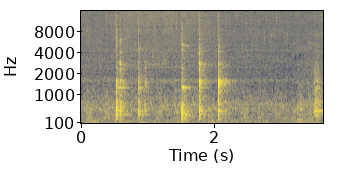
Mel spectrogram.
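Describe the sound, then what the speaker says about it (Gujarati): Cabbage and tomatoes stirred in a frying pan: half a dozen spoon scrapes and taps at uneven intervals over a faint steady sizzle, with no talk. "પછી કોબીજ એડ કરીએ."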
